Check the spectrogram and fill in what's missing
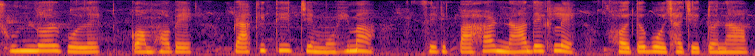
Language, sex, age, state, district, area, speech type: Bengali, female, 18-30, West Bengal, Jhargram, rural, spontaneous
